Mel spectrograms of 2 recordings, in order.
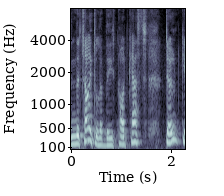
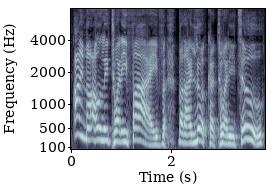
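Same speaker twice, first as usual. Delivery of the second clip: Bert voice; 2 semitones higher than usual. Acted. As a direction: boast vainly about age. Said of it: "This is Bert the Bag".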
